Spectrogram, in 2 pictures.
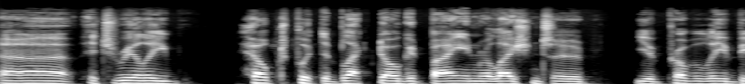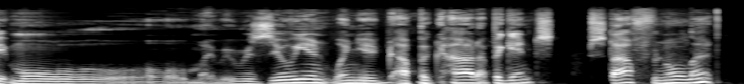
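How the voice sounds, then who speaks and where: Speaking at a moderate speed, a man talks in an Australian accent. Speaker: comedian and suicidologist, podcast host. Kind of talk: podcast interview host. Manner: casual.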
